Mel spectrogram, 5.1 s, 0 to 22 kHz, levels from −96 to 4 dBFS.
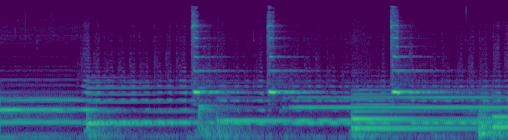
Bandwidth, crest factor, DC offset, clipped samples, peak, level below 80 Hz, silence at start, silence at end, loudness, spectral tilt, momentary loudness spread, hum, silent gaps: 19 kHz; 18 dB; under 0.1%; under 0.1%; -16 dBFS; -60 dBFS; 0 s; 0 s; -32 LUFS; -4.5 dB/octave; 15 LU; none; none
